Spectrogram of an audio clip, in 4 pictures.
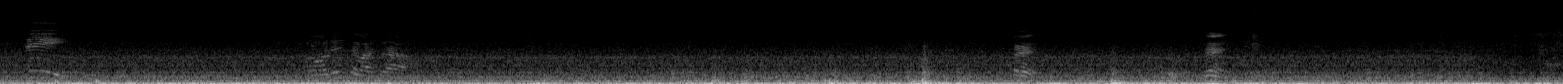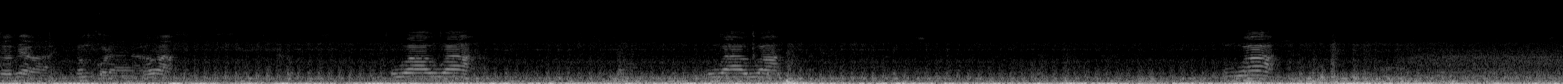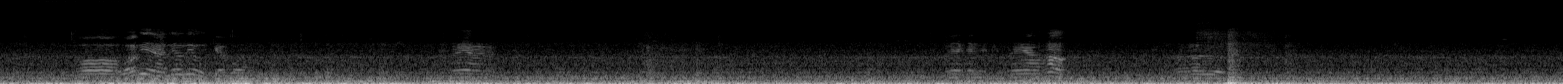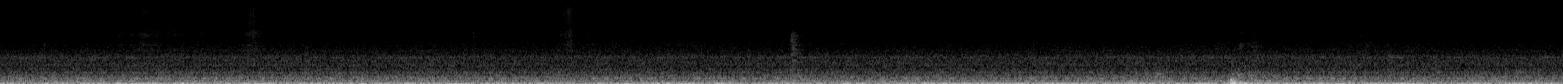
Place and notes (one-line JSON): {"title": "Zhubei, Taiwan - Chu-Kuang Express", "date": "2013-09-24 19:03:00", "description": "from Hsinchu Station to Zhubei Station, Sony PCM D50 + Soundman OKM II", "latitude": "24.83", "longitude": "121.00", "altitude": "24", "timezone": "Asia/Taipei"}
